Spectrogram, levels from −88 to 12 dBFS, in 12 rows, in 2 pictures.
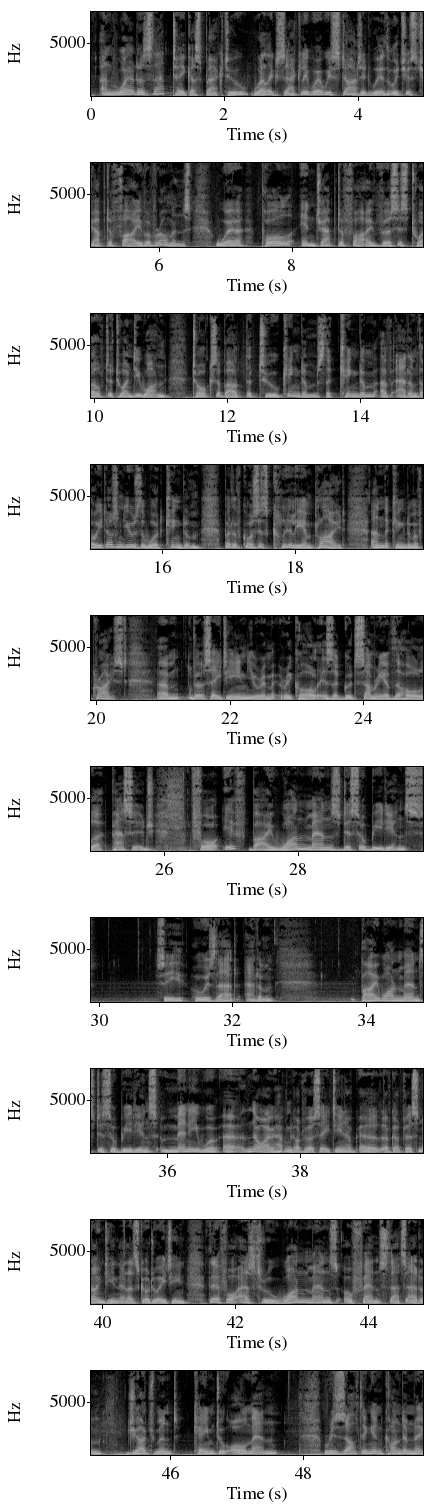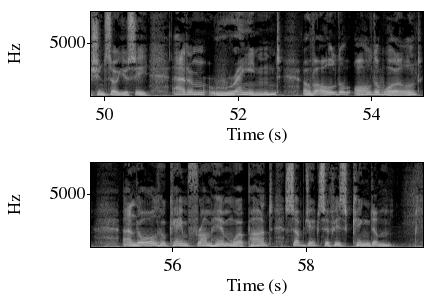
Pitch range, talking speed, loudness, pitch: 120-160 Hz, 145 wpm, -20 LUFS, 140 Hz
